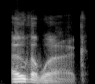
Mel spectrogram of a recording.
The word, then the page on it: overwork: British English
